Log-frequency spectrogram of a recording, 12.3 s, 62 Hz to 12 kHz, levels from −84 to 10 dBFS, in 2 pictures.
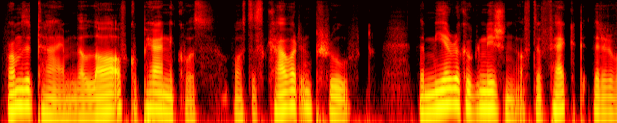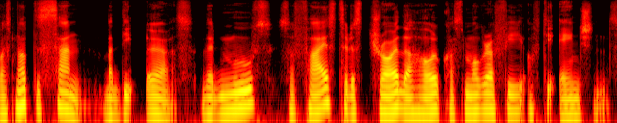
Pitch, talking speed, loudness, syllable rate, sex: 100 Hz, 180 wpm, -21 LUFS, 5.2 syllables/s, male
